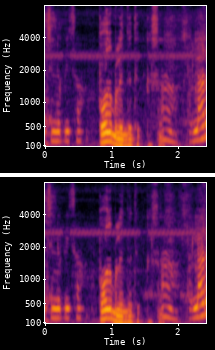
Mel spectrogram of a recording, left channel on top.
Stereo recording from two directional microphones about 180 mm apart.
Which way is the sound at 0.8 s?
50° left (ahead or behind).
